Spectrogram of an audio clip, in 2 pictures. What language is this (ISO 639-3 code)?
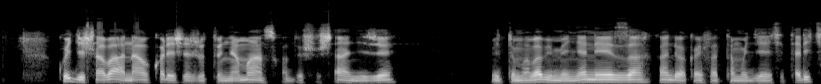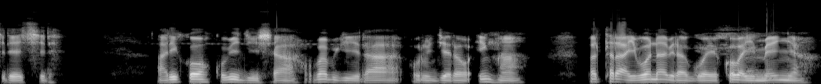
kin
